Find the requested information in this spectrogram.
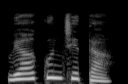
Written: ವ್ಯಾಕುಂಚಿತ

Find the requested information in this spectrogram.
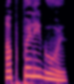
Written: ಅಪ್ಪಳಿಗೊಳ್

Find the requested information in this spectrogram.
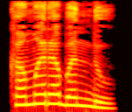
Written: ಕಮರಬಂದು

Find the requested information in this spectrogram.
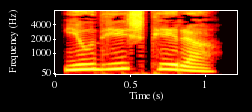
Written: ಯುಧಿಷ್ಠಿರ

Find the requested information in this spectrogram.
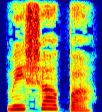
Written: ವಾಷ್ಪ

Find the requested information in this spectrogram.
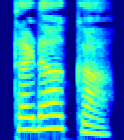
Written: ತಡಾಗ

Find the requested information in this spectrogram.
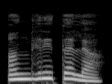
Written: ಅಂಘ್ರಿತಲ

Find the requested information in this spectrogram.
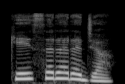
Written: ಕೇಸರರಜ

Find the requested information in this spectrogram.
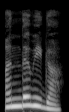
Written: ಅಂದವಿಗ

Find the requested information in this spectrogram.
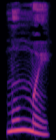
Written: ಮಾಮಾಯೆ

